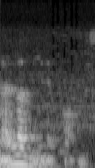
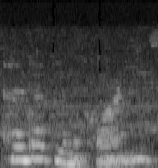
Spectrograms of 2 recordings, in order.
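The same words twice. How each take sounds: First: Said in the usual way. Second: High and hushed, swooning; high soft dreamy voice. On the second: Shown as a demonstration. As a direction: coo it like a starry-eyed girl. Repeats line in a new voice.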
